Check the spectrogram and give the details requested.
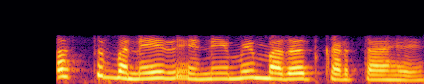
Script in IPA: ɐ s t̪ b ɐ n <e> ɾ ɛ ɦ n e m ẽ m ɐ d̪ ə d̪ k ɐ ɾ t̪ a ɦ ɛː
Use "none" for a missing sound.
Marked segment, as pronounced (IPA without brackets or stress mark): e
